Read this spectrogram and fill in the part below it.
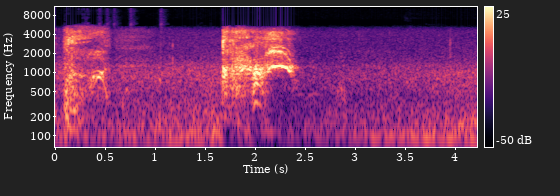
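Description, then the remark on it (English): Two harsh, raspy bursts of coughing and hacking, loud, separated by a brief pause, over a steady low background rumble with no talking. “just coughing and hacking.”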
